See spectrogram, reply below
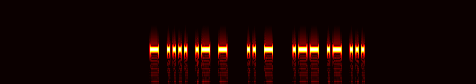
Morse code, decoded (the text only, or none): THAT IT WAS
